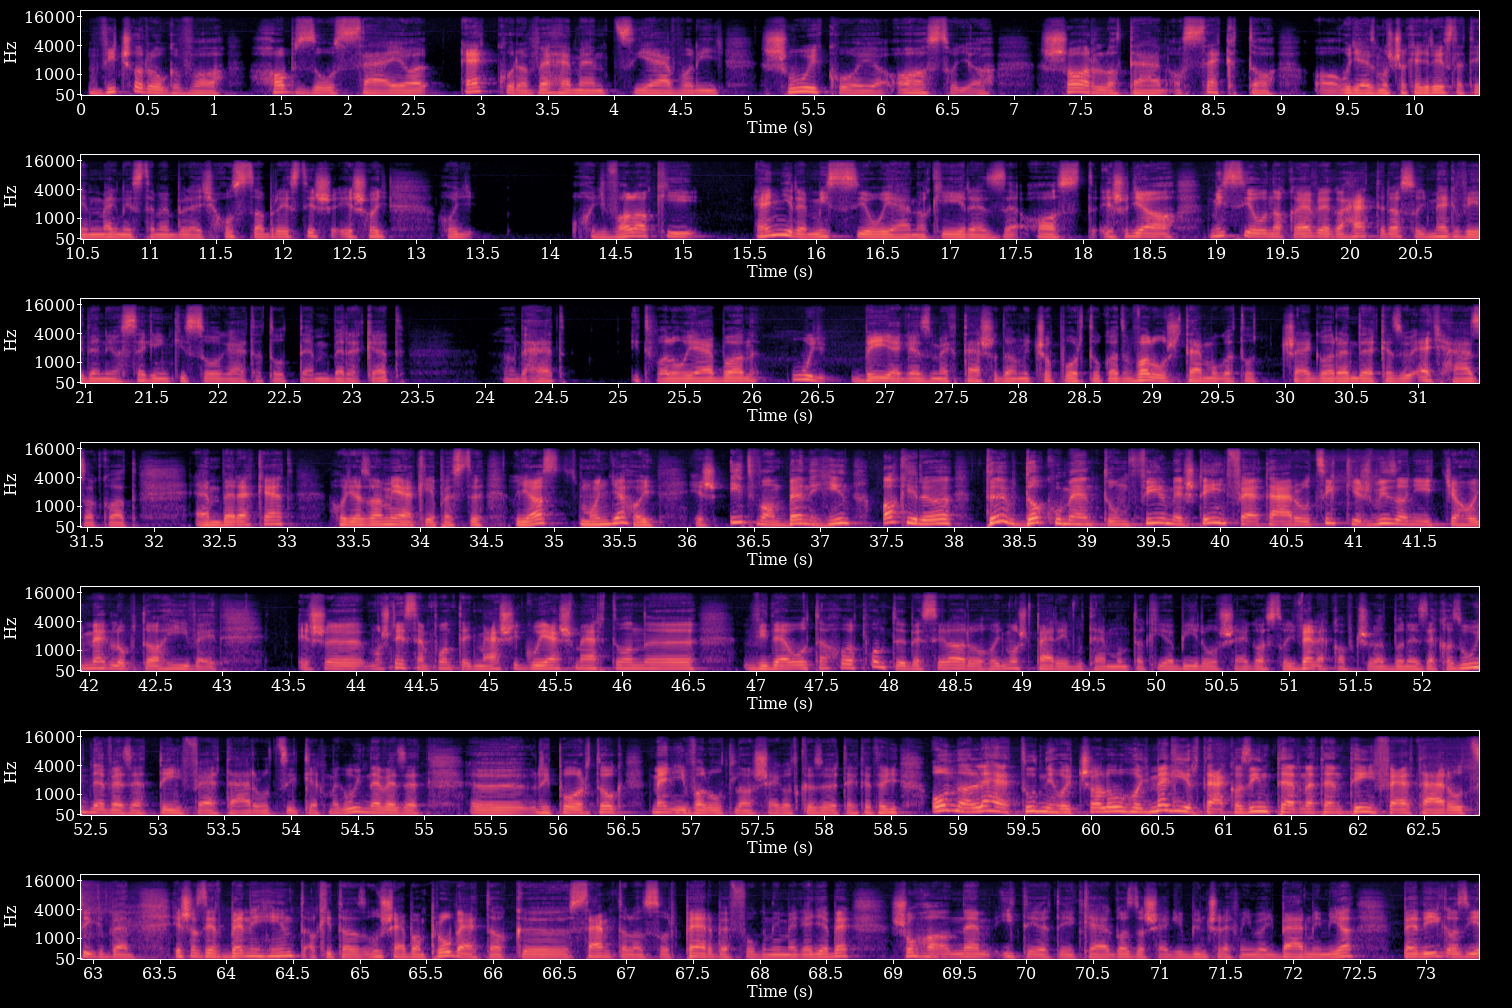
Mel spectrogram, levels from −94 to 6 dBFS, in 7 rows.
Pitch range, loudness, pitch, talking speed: 120-150 Hz, -27 LUFS, 135 Hz, 140 wpm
